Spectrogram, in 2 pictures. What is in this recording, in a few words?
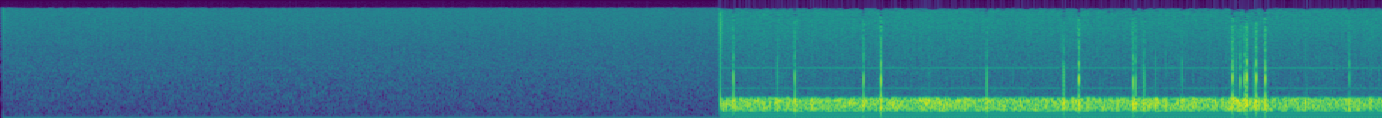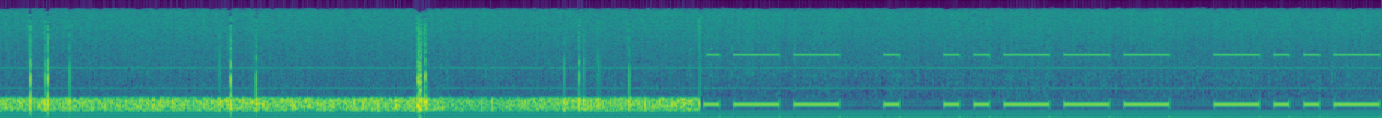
QSO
